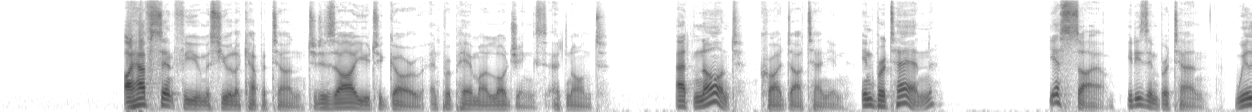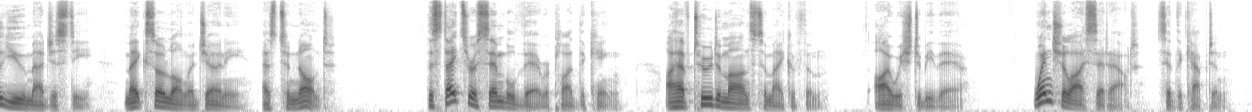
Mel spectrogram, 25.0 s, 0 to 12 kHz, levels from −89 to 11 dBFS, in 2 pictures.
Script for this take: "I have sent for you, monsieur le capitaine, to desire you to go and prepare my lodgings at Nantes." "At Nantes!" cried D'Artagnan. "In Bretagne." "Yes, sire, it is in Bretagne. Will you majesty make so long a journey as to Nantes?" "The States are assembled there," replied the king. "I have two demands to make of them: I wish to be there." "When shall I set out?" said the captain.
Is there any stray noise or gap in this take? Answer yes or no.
no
